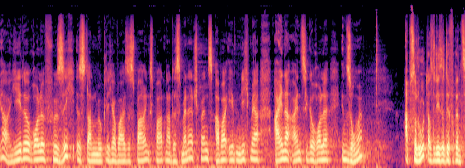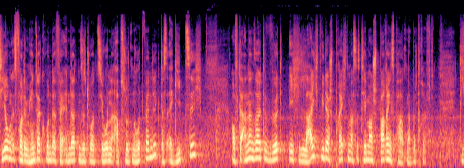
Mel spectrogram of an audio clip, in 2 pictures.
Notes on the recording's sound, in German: im Interview auf dem ICV Congress der Controller 2022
